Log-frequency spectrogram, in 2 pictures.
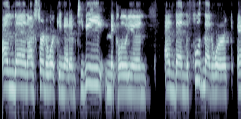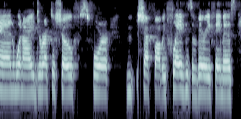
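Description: A woman's voice: mid-range voice, moderate pace, no room sound. Venezuelan chef lady in her 40s, chatty and giggly, dry muffled sound. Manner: animated, laughs often, many fillers. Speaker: chef guest. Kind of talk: casual interview chat.

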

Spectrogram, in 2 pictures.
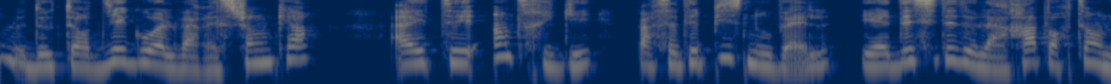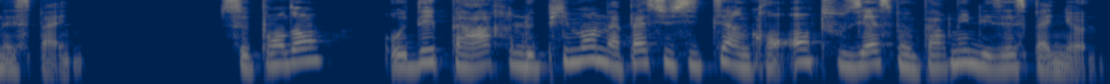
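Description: A woman delivers scripted documentary narration with a slightly husky edge to her voice. She speaks at a middle pitch, explaining each point in a measured, orderly way. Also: darkish tone.

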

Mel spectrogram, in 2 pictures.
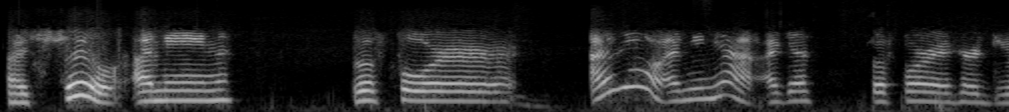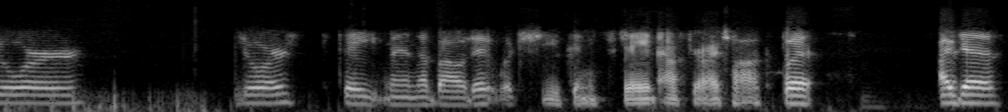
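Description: A woman's voice: medium pitch, expressive, a little slow, no echo. A woman calling in over the phone, chatting casually and hesitantly with lots of fillers. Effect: heard over the phone. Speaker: caller. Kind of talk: casual chat. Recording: dull muffled phone line.

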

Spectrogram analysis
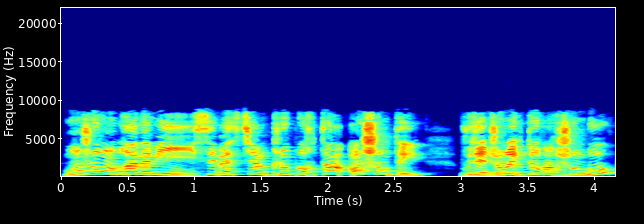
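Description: A woman voicing a brash, over-familiar male salesman who makes a loud, gushing pitch in a storybook reading. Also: lively intonation, brisk, exaggerated voice. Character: brash pushy male salesman, fast-talking schemer.

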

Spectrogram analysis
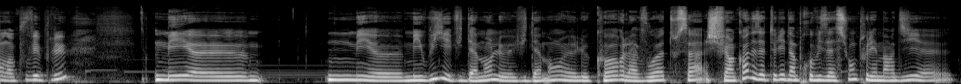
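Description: A young woman from the Vosges in France, an actress and poet, is a guest on a podcast, chatting casually about acting at an informal gathering over beer. Her voice is mid-range and mellow, and her talk is full of fillers and restarts.

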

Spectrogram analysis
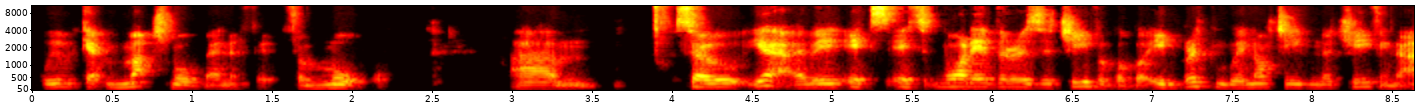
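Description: A man's voice: mid-range voice, gravelly, fairly bright tone, rough recording. A man from Wales, a professor speaking as an expert guest who explains in an informal way, often restarting his sentences. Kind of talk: conversational interview.

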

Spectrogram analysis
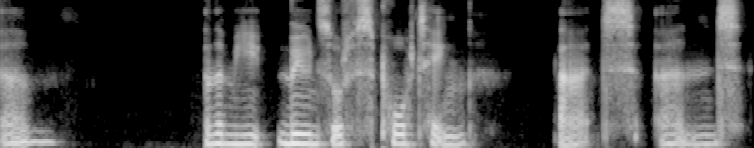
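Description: Slow-paced, thoughtful woman in a lower register. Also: gravelly, slightly rough. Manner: gentle, unhurried, thoughtful, pausing to find words. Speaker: poetry workshop host. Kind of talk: reflective talk with slow poetry readings.

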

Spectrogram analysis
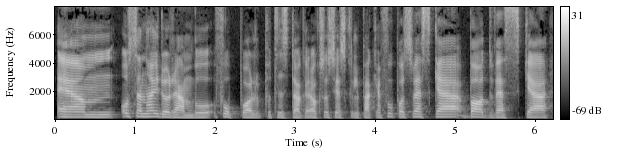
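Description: Low-voiced Swedish-speaking mother telling stories. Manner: lively storytelling with acted-out dialogue. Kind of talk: casual chat.

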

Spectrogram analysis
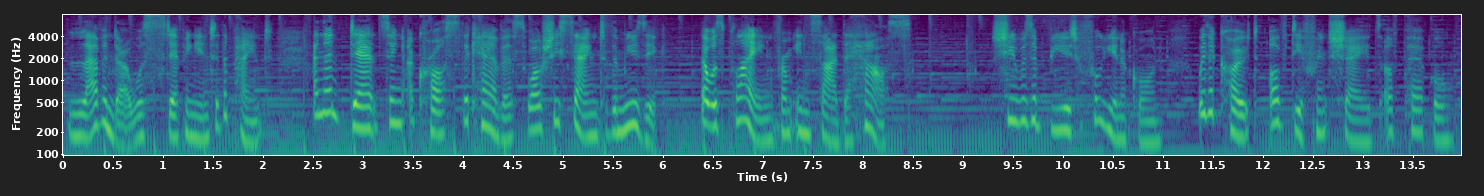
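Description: A woman narrating a children's story in an expressive, lilting read-aloud manner. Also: medium pitch, normal speed, faint music behind.

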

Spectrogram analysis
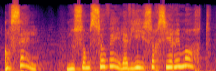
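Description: A woman's voice: animated, normal speed, mellow, faint music behind, lightly acted. A woman doing a pleading little girl. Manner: high pleading cries.

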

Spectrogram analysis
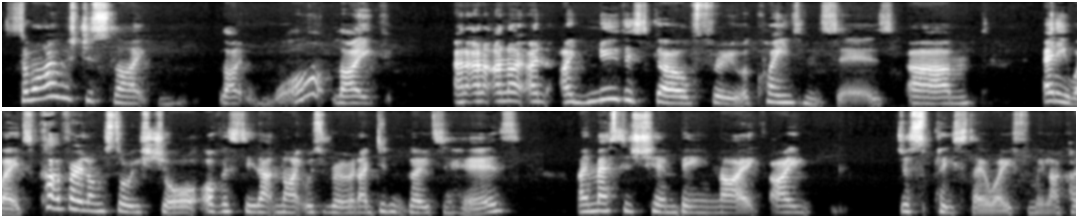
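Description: A woman's voice: a little high, a bit bright, breathy edge, no echo. A young woman telling a personal story in a candid, chatty way, full of fillers and restarts. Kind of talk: casual storytelling chat.

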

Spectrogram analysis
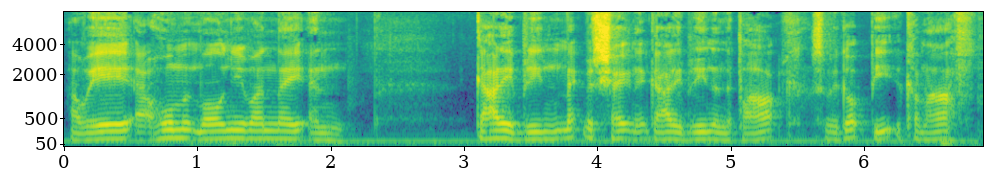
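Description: A man's voice: medium pitch, little pitch movement, a little fast. A man telling casual anecdotes in an emphatic, sweary way.

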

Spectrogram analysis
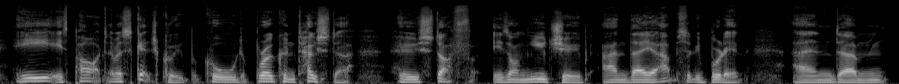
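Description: A man's voice: lowish voice, dry recording, clean studio sound. A British man introducing a podcast as its host in an informal, self-deprecating, jokey way.

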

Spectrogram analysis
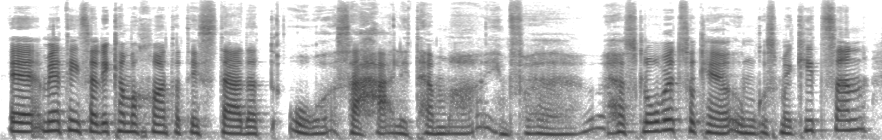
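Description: A grieving woman as an interview guest, telling a personal story in a halting, emotional way with many restarts. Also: medium pitch, a bit bright.

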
